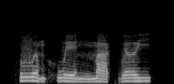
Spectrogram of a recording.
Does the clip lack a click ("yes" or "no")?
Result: yes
